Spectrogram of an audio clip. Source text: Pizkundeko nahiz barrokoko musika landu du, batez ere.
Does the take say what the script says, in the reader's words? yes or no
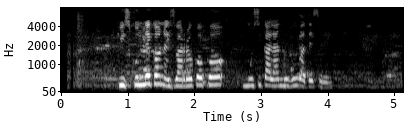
yes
